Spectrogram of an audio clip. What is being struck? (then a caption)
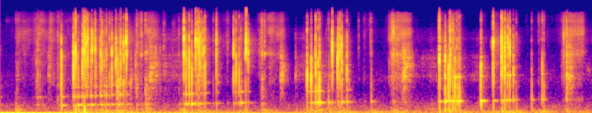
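Corrugated plastic pop tube. A large, hollow, purple corrugated plastic pop tube is gripped in the hand and compressed and stretched, making its ribs crackle and pop. Bursts of dense, bright crackling come in quick clusters, each carrying a short, squeaky rising tone.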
